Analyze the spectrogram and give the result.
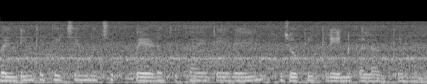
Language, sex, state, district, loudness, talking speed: Hindi, female, Chhattisgarh, Balrampur, -15 LUFS, 180 wpm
